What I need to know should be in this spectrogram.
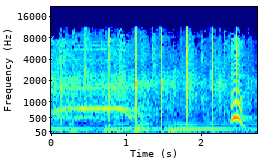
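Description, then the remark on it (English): An audience at a morning service claps in scattered, uneven bursts over sustained keyboard tones, with a short, loud cheering shout rising near the end. “Come on, give him a shout this morning.”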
